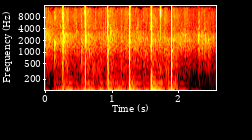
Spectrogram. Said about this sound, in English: Clap your hands this morning to the Lord.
